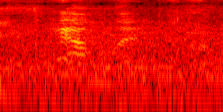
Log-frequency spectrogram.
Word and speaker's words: Hamelin: How you pronounce the name of the company? Hamelin.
